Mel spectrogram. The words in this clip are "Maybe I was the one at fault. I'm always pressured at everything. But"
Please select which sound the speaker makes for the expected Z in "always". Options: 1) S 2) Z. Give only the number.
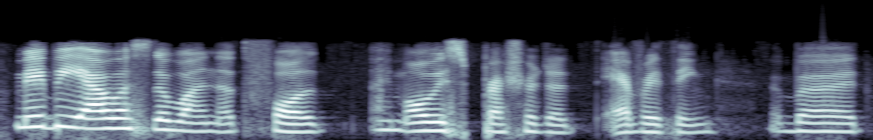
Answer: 1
